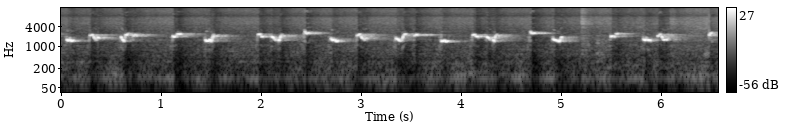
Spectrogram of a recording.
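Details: A sooty-headed bulbul sings a long, lively rolling song used as a lure to make other bulbuls answer. Clear whistled two-note phrases, each dipping then jumping upward, repeat briskly about every half second in an unbroken run.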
